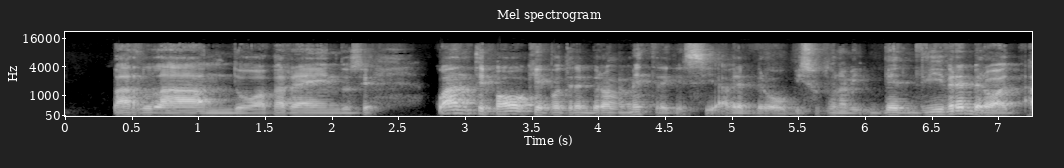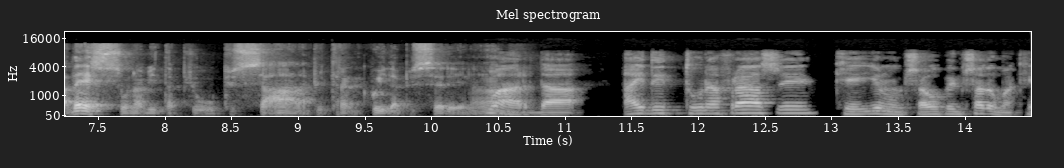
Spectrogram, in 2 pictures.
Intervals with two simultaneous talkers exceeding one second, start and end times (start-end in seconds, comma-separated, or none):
none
